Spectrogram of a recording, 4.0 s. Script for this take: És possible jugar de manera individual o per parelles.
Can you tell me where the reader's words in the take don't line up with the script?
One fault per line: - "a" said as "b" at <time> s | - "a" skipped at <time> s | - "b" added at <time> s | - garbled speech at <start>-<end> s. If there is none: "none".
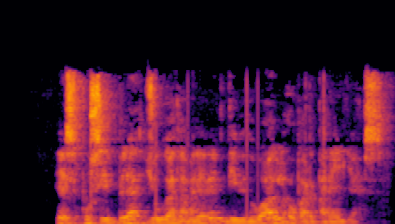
none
